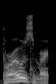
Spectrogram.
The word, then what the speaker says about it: Brosmer: perhaps Josh Johnson for Washington, Max Bromer, we're learning it's called, it's pronounced Brosmer now, Max Bromer for the Vikings, and Chris Atlaticanin of the Kansas City Chiefs.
